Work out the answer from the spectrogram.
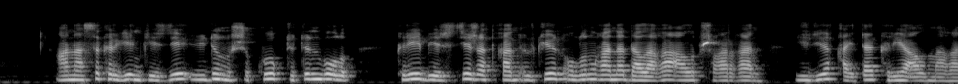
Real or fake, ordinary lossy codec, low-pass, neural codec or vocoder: fake; none; 7.2 kHz; autoencoder, 48 kHz, 128 numbers a frame, DAC-VAE, trained on Japanese speech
